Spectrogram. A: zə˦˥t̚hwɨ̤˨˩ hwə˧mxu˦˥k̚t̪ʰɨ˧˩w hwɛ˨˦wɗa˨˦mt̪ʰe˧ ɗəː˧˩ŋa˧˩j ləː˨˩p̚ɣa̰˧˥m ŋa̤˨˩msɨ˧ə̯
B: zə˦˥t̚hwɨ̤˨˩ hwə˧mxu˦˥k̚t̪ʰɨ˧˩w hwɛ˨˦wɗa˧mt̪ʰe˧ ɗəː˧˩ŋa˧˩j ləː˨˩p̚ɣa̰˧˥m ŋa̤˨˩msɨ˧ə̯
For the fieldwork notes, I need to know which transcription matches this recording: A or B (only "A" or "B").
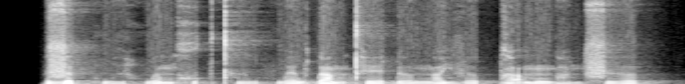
B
